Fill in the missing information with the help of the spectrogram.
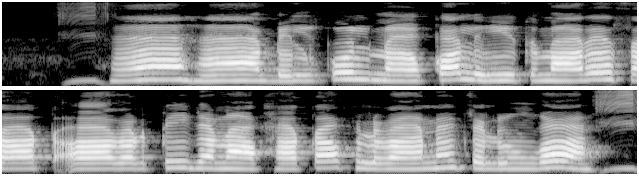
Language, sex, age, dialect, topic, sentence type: Hindi, female, 31-35, Awadhi Bundeli, banking, statement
